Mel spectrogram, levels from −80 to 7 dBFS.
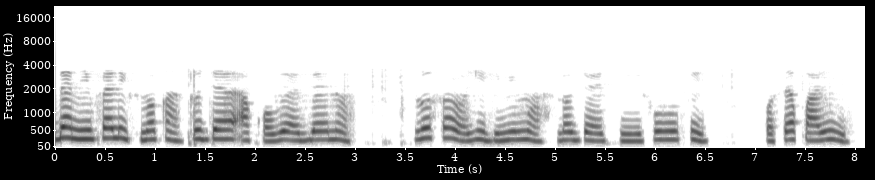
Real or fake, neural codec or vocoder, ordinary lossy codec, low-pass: real; none; AAC, 24 kbps; 3.6 kHz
